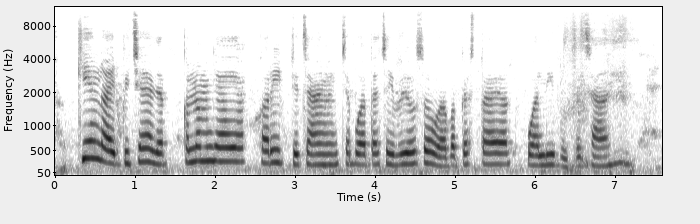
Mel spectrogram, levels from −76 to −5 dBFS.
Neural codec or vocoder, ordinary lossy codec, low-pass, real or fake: codec, 24 kHz, 0.9 kbps, WavTokenizer, medium speech release version 1; none; 10.8 kHz; fake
